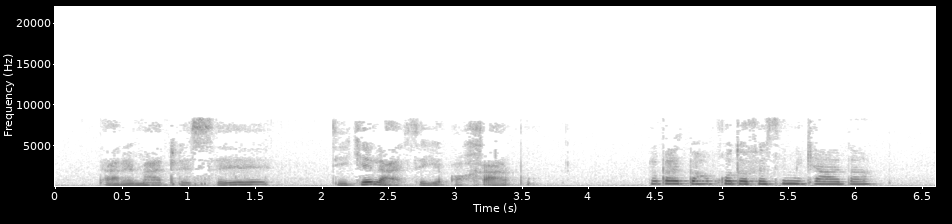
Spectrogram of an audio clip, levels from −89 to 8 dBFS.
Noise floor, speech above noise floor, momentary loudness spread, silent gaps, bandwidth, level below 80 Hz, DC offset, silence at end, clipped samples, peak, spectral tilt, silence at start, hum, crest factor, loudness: -66 dBFS; 29 dB; 13 LU; none; 8.4 kHz; -68 dBFS; under 0.1%; 0.45 s; under 0.1%; -20 dBFS; -6.5 dB/octave; 0.35 s; none; 18 dB; -38 LUFS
